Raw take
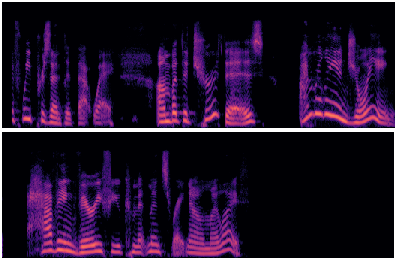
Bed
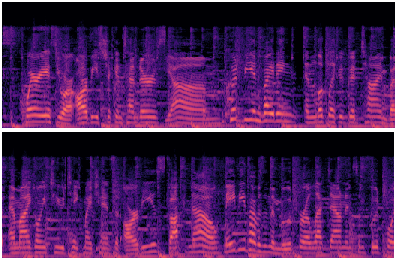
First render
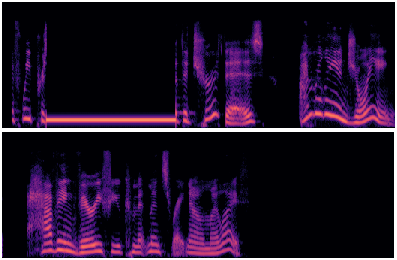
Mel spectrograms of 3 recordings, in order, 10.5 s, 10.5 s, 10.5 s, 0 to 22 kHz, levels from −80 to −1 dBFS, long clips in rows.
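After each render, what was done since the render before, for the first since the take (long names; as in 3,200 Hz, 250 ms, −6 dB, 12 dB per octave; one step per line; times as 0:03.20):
0:00.59–0:02.32: beep over 268 Hz −19.5 dBFS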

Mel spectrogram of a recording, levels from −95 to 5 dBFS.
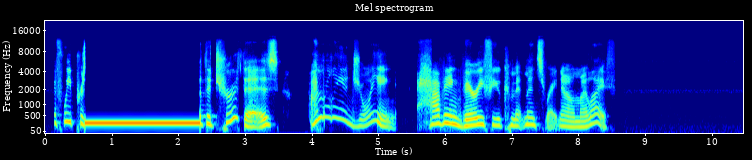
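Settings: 0:04.18–0:04.98: output level in coarse steps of 20 dB
0:05.79–0:06.30: high-frequency loss of the air 210 metres
0:06.91–0:07.82: parametric band 1,100 Hz −5 dB 2 octaves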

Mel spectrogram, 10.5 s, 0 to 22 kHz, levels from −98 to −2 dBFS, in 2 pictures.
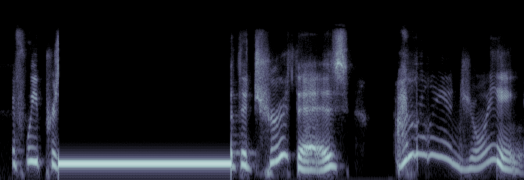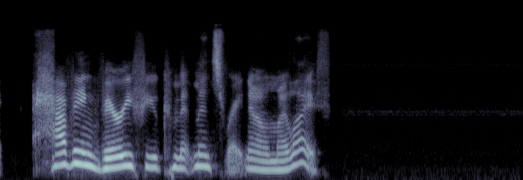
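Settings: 0:04.23–0:04.91: low-pass filter 2,300 Hz
0:06.29–0:07.05: high-frequency loss of the air 150 metres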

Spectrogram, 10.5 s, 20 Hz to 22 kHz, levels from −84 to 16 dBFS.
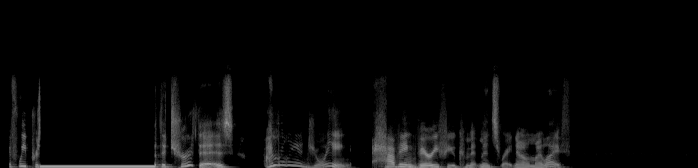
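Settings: low-shelf EQ 170 Hz −7.5 dB
mains-hum notches 50/100/150/200/250 Hz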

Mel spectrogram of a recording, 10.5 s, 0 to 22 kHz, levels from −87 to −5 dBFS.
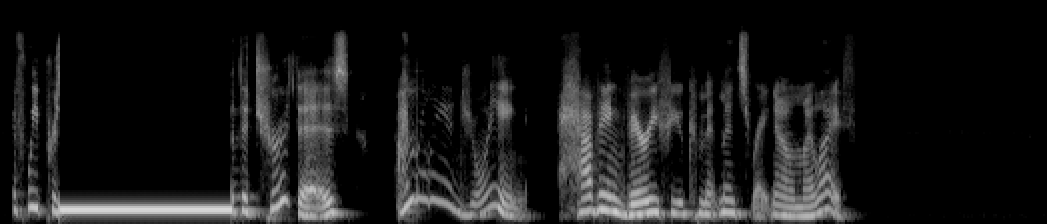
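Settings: parametric band 160 Hz +10 dB 1.3 octaves
mains-hum notches 60/120/180 Hz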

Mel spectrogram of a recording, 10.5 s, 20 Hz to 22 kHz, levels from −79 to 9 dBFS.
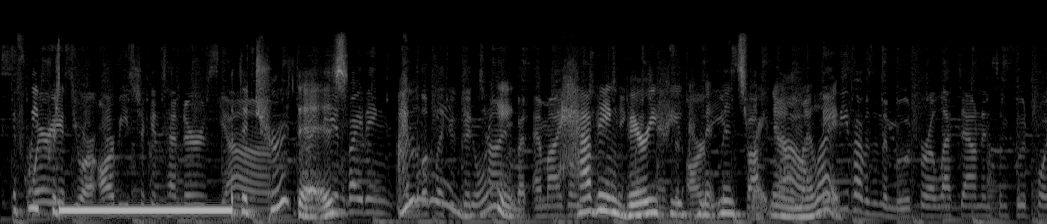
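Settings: mix in bed −12.5 dB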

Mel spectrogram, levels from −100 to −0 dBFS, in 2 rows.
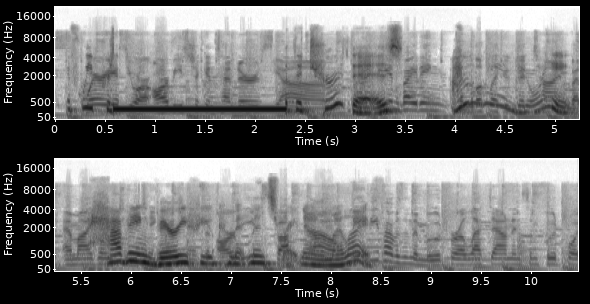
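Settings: level +9.5 dB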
